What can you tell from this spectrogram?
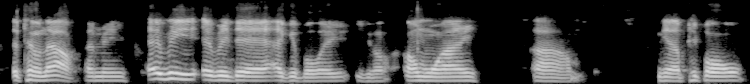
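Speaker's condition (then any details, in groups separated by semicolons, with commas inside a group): Cerebral palsy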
